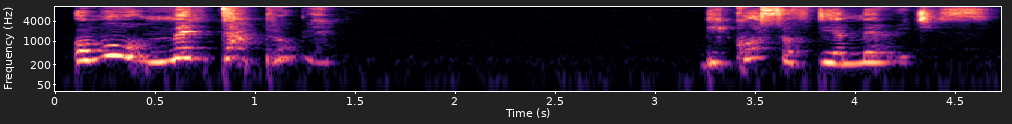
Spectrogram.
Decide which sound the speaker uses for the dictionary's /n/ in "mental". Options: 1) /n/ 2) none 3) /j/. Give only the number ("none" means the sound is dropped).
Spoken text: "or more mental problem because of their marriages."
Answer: 1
